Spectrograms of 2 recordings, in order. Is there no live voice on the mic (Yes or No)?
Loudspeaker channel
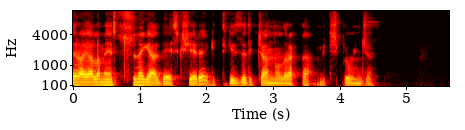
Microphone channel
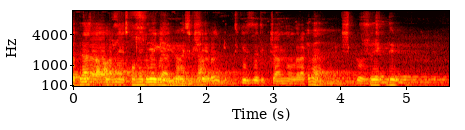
No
